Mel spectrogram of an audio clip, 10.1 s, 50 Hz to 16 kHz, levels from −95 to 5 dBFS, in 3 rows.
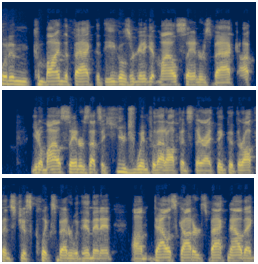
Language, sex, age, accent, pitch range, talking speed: English, male, 30-49, American, 115-135 Hz, 270 wpm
